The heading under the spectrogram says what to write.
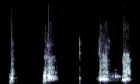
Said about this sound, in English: Well, that's really good timing. The dog starts barking to mark the end of our conversation.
